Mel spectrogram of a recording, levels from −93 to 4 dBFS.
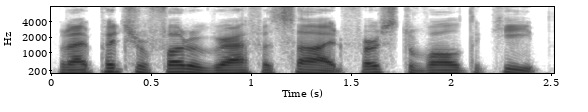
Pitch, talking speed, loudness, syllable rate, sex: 115 Hz, 260 wpm, -17 LUFS, 6.2 syllables/s, male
